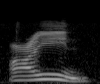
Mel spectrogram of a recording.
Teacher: এটা আইন গলার মধ্যে ডাবিয়ে তারপর উচ্চারণ করতে হবে।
